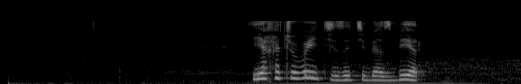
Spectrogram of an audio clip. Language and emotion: Russian, positive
